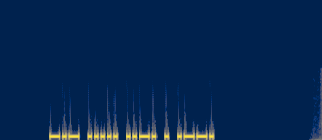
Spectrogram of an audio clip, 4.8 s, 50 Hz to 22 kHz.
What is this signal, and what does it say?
Morse code, heard as a keyed tone, about 32 wpm, 700 Hz. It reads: K5FEP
